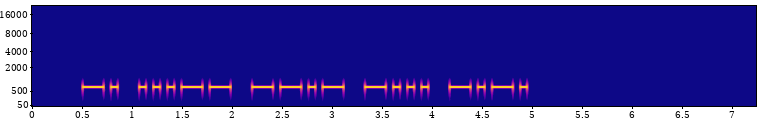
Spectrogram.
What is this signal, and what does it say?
Morse code, heard as a keyed tone, about 17 wpm, 700 Hz. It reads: N3QBC
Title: USA Call Signs - 5 Characters - Repeated 2x - 17wpm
